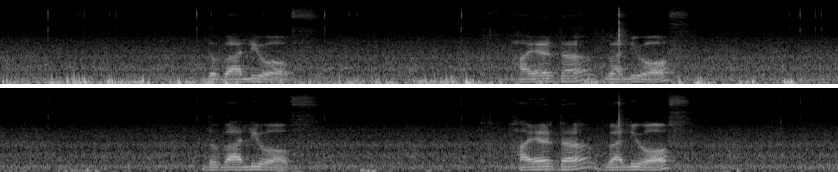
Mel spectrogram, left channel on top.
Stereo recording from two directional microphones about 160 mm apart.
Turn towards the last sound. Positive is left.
turn(degrees=-35)  # may be behind; listen again after turning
